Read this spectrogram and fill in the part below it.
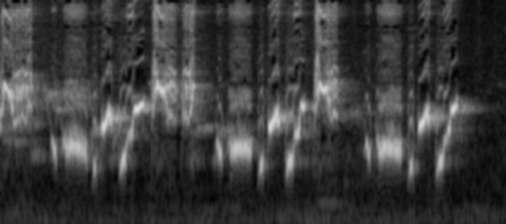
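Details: Morning song of a white-rumped shama, used as a lure for birds that sing little. Varied phrases of rich whistles, slurred rising notes and harsh squawky syllables, repeated in quick bursts with short gaps.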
